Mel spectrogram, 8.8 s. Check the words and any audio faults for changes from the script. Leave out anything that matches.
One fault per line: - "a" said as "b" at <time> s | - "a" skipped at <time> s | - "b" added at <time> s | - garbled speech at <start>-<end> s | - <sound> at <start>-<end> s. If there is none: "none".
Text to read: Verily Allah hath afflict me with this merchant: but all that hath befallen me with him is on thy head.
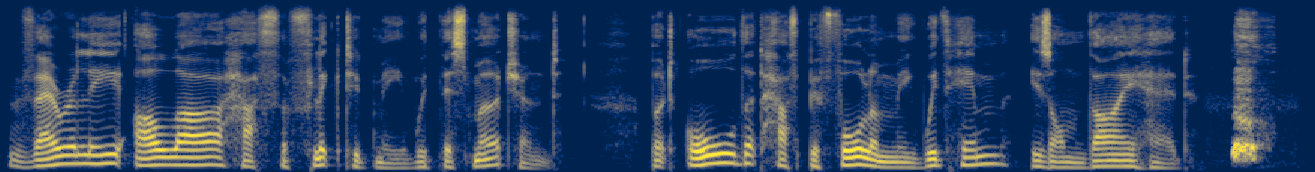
- "afflict" said as "afflicted" at 1.9 s
- bark at 8.2-8.5 s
